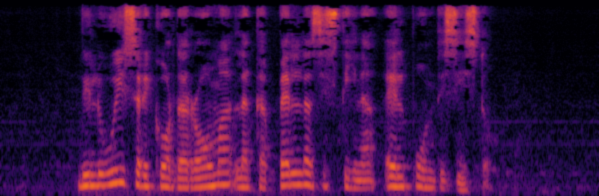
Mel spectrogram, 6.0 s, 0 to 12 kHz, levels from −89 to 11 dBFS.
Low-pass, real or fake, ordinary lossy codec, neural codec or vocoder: 10.8 kHz; fake; MP3, 48 kbps; autoencoder, 48 kHz, 128 numbers a frame, DAC-VAE, trained on Japanese speech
